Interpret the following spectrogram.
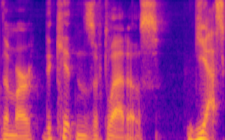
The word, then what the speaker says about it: GLaDOS: are their names so the mother is GLaDOS and they're all hard G names and they're all based off of nerdy things because the other four of them are the kittens of GLaDOS yes correct yeah so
